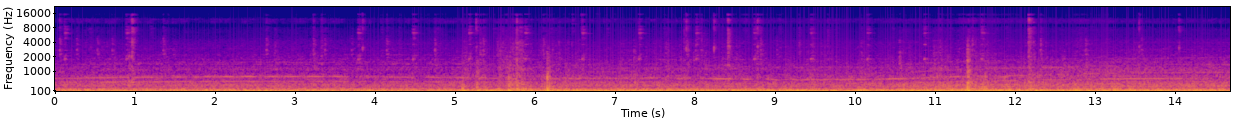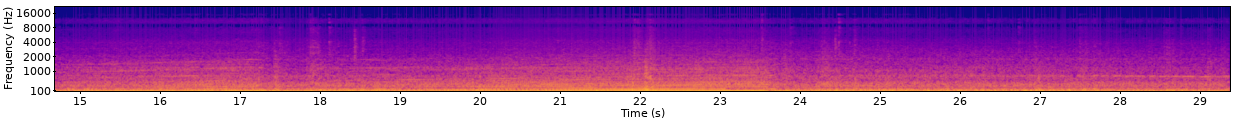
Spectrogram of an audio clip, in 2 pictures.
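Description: Cabin sound of a 1975 Austin Allegro's 1098cc A-series engine and in-sump four-speed gearbox on the move: a steady low rumble with a thin gearbox whine that rises and falls with road speed. About halfway through, the engine pulls harder and the pitch climbs, then it settles back to a cruise.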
